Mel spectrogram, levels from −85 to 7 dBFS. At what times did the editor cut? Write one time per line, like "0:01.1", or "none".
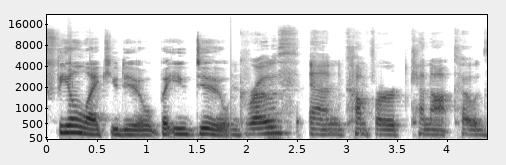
0:01.8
